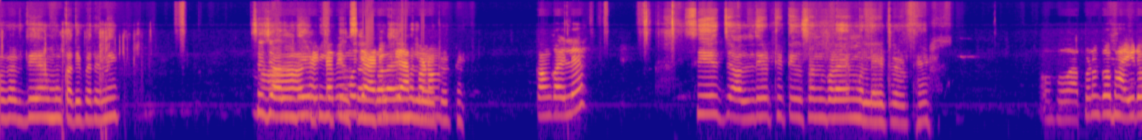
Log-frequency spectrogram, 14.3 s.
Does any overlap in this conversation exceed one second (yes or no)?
yes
